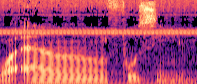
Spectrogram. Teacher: we have to approximate the place of articulation of fa, and at the same time make a nasal sound for two vowel counts · Term: ikhfa of nun sakina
